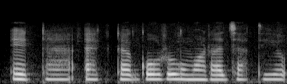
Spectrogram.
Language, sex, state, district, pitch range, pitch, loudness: Bengali, female, West Bengal, Cooch Behar, 225-235 Hz, 230 Hz, -16 LUFS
